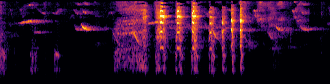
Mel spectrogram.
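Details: A wild hornbill outside a home window gives a quick run of harsh, shrill squealing notes, about ten in under two seconds, after a few softer high whistles and chirps.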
